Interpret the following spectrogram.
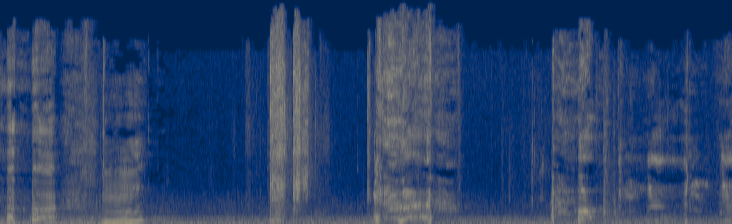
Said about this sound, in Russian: Бизнесмен попытался повторить, поперхнулся и долго кашлял.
